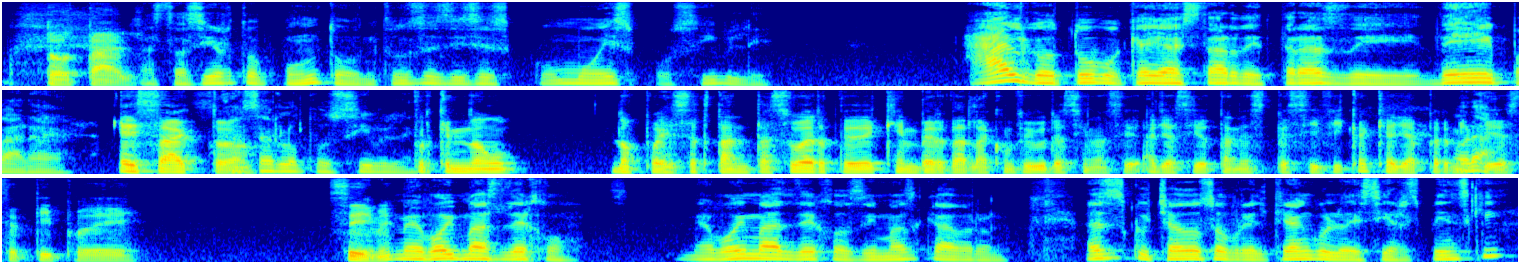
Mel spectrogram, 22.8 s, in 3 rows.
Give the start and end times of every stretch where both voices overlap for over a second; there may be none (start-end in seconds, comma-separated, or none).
none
